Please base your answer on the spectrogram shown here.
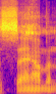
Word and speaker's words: salmon: off that don't pronounce the L I hate that I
